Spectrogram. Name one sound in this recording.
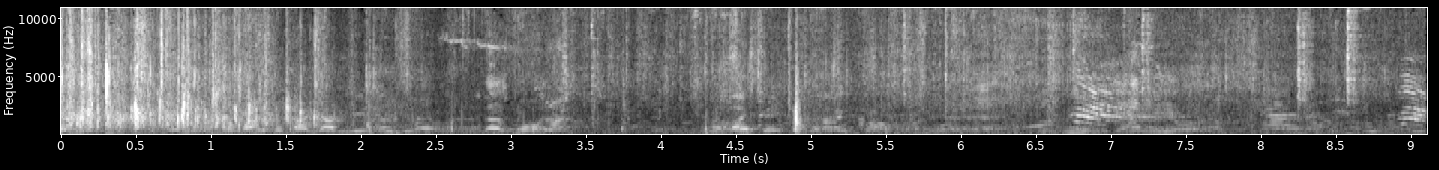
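Several men and women chat nearby.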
